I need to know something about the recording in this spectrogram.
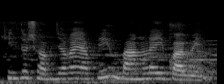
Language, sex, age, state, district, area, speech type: Bengali, female, 18-30, West Bengal, Birbhum, urban, spontaneous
